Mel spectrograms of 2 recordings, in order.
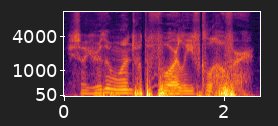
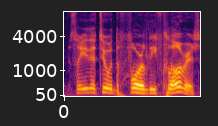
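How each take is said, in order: First: The villain's voice sounds menacing. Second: The villain's voice is plain, not menacing.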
